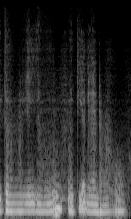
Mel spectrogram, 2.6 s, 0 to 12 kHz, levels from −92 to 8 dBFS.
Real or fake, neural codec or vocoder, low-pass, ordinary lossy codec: fake; codec, 44.1 kHz, 0.9 kbps, DAC; 10.8 kHz; MP3, 96 kbps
